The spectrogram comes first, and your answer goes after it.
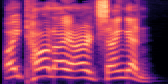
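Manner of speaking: high, loud thick rural dialect; thick valley accent. A narrator's reading. Swineherd questions strangers in thick valley accent. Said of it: "his accent so thick and oily".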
